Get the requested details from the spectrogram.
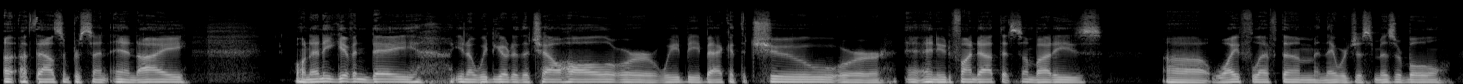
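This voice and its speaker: An earnest middle-aged man talks through a casual podcast conversation, pausing often on fillers as he reflects. His voice sits a little low. The sound is close and dry. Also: level tone, darkish tone, clear, resonant tone, no echo. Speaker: podcast host.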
